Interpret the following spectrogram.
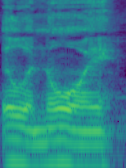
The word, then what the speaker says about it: Illinois: uh first off i'm gonna say i don't pronounce illinois like illinois this is sometimes i'm not thinking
